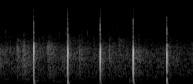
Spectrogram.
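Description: A short round of applause for a volunteer coming up to the front, made of five sharp, evenly spaced claps in a steady rhythm, each crisp and bright, with only faint background hiss between them and no talking.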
